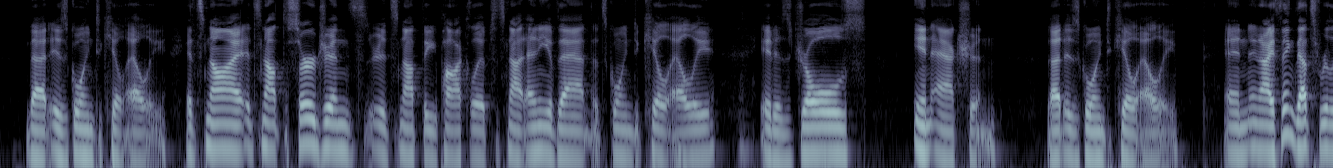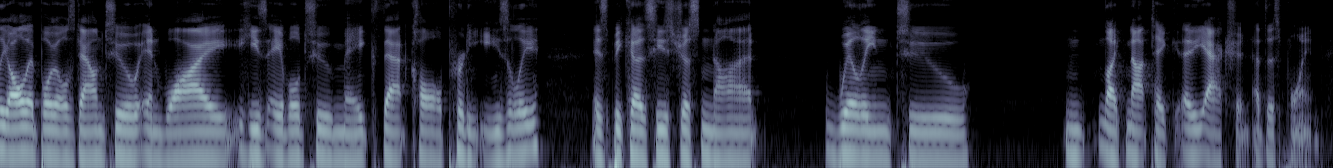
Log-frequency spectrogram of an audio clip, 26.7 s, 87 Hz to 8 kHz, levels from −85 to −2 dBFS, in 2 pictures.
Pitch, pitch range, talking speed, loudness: 120 Hz, 115-130 Hz, 160 wpm, -33 LUFS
